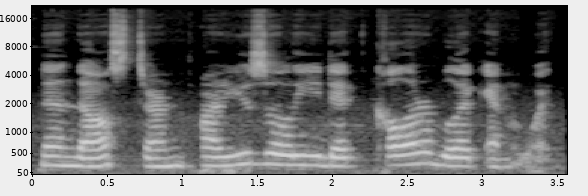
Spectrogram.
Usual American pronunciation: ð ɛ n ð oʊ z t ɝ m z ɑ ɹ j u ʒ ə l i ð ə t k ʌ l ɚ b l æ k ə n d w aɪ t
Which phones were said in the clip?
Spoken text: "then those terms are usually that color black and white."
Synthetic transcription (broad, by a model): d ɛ n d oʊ s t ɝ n ɑ ɹ j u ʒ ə l i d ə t k ʌ l ɚ b l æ k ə n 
